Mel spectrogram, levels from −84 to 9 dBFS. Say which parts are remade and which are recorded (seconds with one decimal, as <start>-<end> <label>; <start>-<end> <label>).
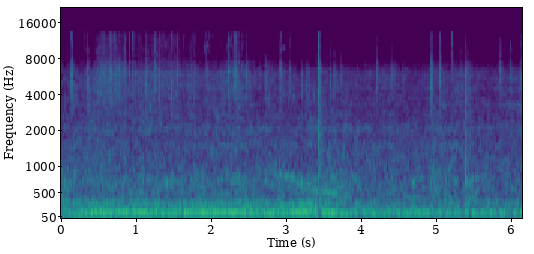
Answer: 0.0-2.3 recorded; 2.3-6.2 remade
